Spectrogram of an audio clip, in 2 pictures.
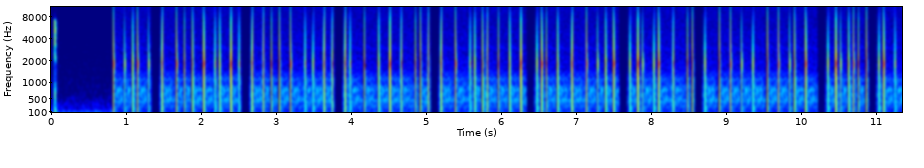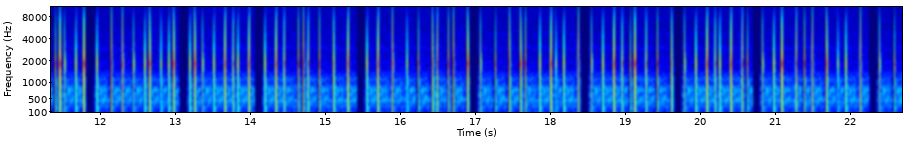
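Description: Phone keyboard typing sound effect: rapid, irregular clicky ticks, several a second, one for each letter typed. They start about a second in and pause briefly about ten seconds in.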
